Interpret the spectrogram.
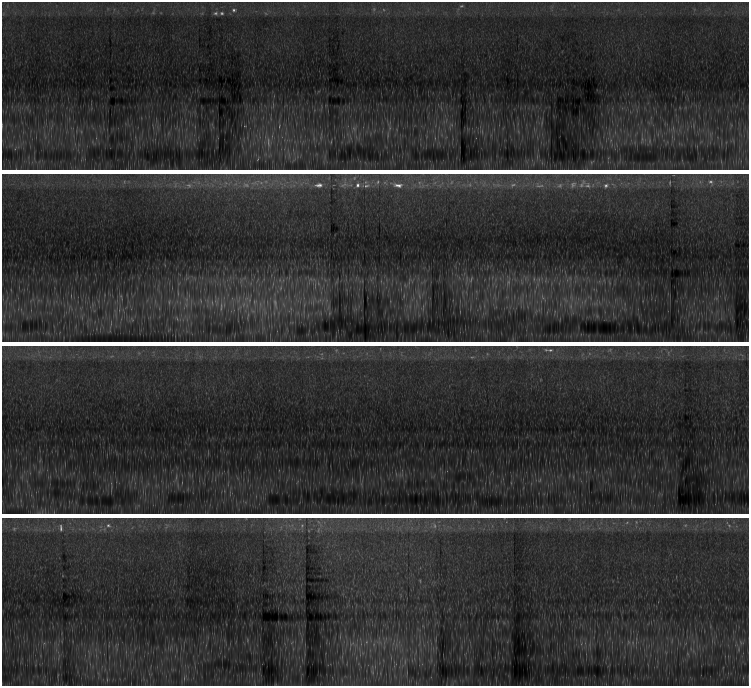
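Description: Onions and tomatoes sizzling in hot oil in a metal pot, with a slotted metal spatula scraping and clicking against the pot as they are stirred.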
